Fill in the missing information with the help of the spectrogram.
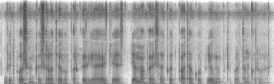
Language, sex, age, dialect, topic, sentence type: Magahi, male, 18-24, Southern, banking, statement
